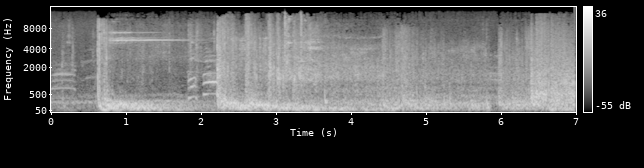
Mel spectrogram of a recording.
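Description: Gunfire and explosions in battle: a sudden loud blast about half a second in, then a dense run of rapid shots from about two seconds in, swelling again near the end.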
